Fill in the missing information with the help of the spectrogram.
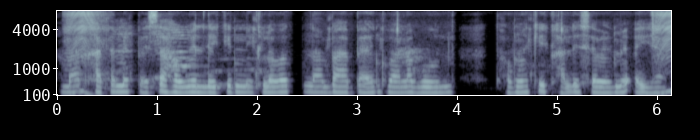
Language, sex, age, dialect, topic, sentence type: Bhojpuri, female, 18-24, Western, banking, question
